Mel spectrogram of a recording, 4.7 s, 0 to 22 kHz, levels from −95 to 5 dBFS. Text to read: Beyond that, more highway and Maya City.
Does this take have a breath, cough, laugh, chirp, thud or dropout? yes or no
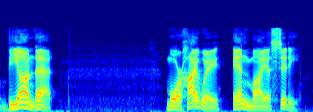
no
